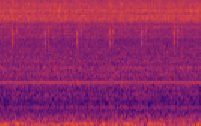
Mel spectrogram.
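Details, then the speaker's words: Diesel heater in freezing weather around zero degrees, at power setting four after smoking at five: soft low thump repeating about three times a second over steady hum and constant whistle; rhythmic thumping, cause unclear. "turn it up to five it started smoking turn it back down to three then up to four and this is our life but if you can listen to that thumb down now"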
